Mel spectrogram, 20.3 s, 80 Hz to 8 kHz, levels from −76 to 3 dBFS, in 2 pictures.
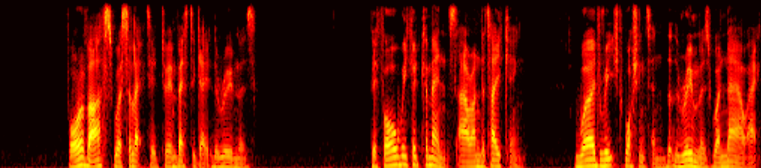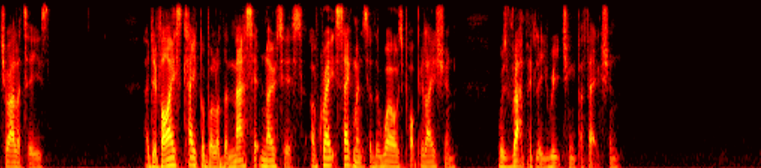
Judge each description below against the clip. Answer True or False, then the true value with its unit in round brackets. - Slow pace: True (125 wpm)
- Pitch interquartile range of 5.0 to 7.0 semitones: False (4.0 semitones)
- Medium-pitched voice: False (100 Hz)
